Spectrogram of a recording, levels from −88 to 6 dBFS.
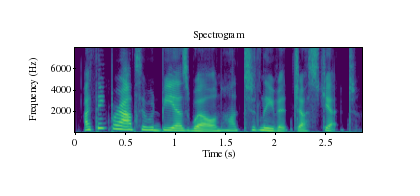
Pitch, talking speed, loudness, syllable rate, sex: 225 Hz, 290 wpm, -19 LUFS, 6.1 syllables/s, female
